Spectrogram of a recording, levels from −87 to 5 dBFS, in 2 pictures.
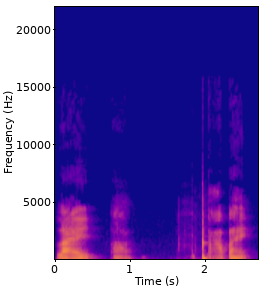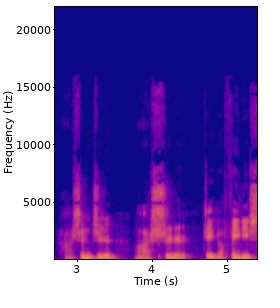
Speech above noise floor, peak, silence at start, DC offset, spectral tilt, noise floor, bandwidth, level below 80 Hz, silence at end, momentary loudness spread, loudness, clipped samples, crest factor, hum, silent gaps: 34 dB; -4 dBFS; 0.05 s; under 0.1%; -5 dB/octave; -61 dBFS; 16 kHz; -42 dBFS; 0 s; 12 LU; -28 LUFS; under 0.1%; 24 dB; none; none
